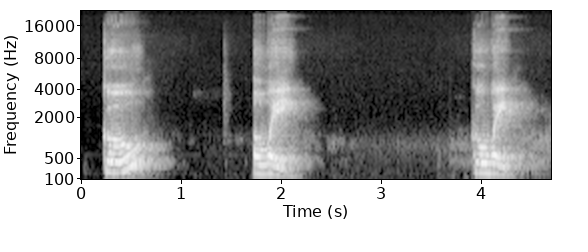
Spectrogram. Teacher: Right, I put in an extra w sound, go away.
